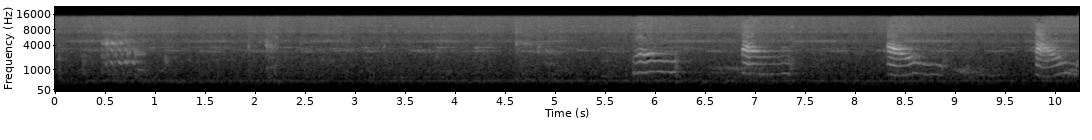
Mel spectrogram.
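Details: Smelling Whiskas on 12 May 2013, the cat Barbie Choc stays quiet at first, then gives four short, bent meows about a second or more apart, each sliding down in pitch, against a low electrical hum.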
